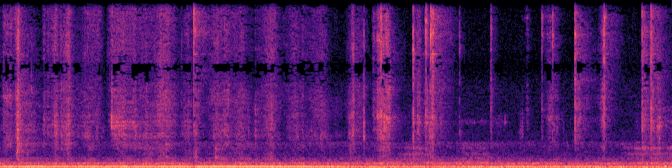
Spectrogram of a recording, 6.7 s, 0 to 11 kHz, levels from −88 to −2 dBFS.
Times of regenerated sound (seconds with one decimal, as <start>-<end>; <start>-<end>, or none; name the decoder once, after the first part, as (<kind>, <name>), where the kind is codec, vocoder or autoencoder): none

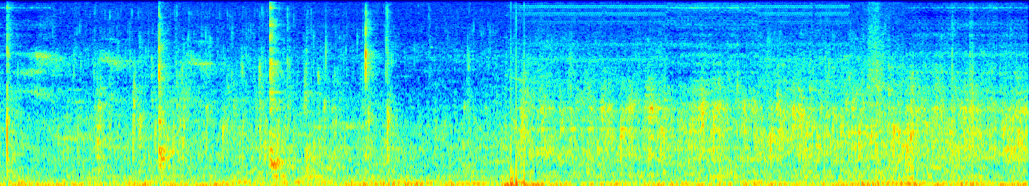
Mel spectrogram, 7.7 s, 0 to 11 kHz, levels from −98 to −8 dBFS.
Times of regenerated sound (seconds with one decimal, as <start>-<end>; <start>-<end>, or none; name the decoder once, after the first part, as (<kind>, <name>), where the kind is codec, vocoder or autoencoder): 0.0-0.4 (codec, SNAC); 5.0-5.7; 6.8-7.7

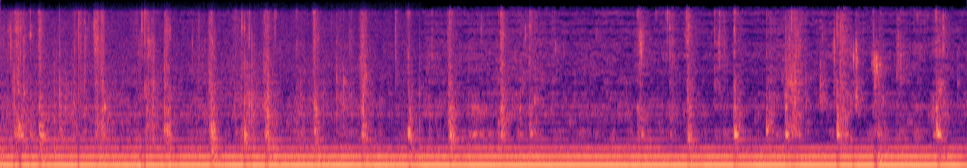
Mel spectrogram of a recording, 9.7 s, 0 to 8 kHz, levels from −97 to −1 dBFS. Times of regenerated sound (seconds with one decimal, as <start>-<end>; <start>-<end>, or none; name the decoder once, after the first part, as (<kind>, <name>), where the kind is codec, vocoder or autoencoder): 0.0-1.4 (autoencoder, DAC-VAE); 2.8-4.1

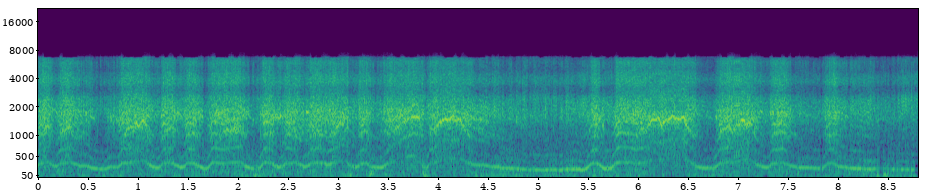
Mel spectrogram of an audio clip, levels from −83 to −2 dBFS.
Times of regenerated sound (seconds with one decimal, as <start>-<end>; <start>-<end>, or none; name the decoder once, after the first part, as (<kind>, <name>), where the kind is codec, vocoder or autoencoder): 2.2-6.6 (vocoder, BigVGAN v2)

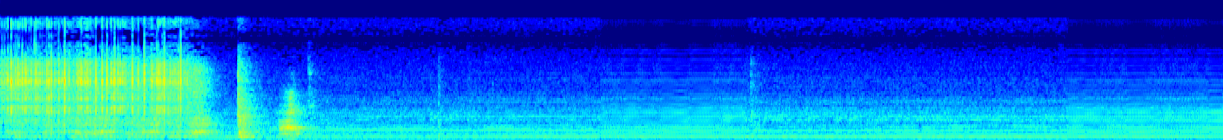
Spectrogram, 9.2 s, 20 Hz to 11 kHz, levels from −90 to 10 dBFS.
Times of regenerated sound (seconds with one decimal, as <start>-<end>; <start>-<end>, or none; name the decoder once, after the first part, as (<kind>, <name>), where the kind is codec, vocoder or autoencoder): 4.5-5.6 (vocoder, WaveNeXt); 8.0-9.2

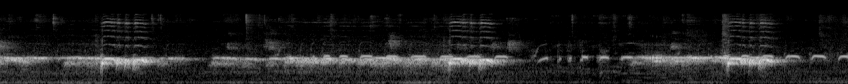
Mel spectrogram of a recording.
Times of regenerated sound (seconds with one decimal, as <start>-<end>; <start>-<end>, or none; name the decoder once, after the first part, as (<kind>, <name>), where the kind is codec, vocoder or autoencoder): 5.5-6.7 (codec, SNAC)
